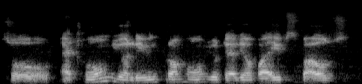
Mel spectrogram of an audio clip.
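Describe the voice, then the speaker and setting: A middle-aged man whose first language is Gujarati teaches English in an online webinar, with an Indian English accent. His voice sits a little low, and it comes through a video call microphone. He repeats his points and keeps putting rhetorical questions to his learners. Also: unhurried, muffled recording. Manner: repetitive, asks the audience rhetorical questions. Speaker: English-speaking trainer and webinar host.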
